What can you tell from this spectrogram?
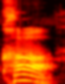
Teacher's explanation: अल्प प्राण की अपेक्षा जो है अधिक हवा बाहर निकलता है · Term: महाप्राण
